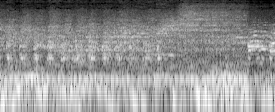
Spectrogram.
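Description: Loud dance music with a heavy bass beat, played through a large outdoor DJ truck's speaker stack.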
